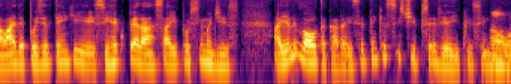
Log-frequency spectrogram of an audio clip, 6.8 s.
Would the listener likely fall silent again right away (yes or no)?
no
